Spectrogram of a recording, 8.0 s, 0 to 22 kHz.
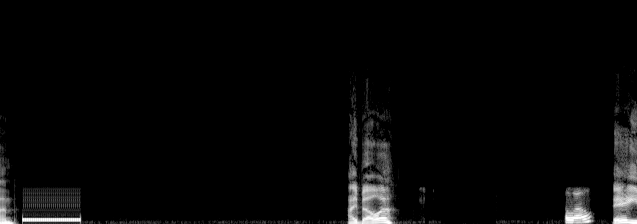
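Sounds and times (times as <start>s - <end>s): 
speech: 0.0s - 0.3s, 4.4s - 5.0s, 7.1s - 7.9s
telephone call ring tone after dialing: 0.3s - 1.1s.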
